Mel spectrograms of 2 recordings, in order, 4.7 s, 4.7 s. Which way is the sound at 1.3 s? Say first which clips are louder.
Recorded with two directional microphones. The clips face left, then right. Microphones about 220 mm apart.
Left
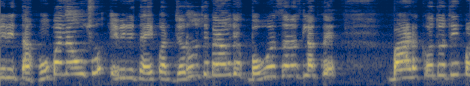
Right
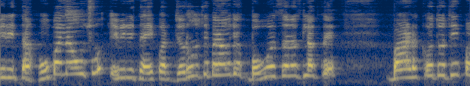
Right 2 dB; 40° right (ahead or behind).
